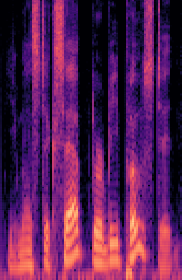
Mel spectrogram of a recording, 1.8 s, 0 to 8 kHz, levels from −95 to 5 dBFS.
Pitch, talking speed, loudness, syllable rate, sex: 140 Hz, 195 wpm, -17 LUFS, 4.7 syllables/s, male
